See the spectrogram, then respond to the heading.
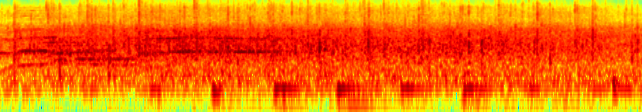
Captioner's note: audience applauding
